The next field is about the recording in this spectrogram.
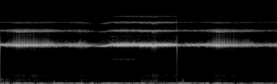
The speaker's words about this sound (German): Und auf Platz 3 von dem schlimmsten Geräusche-Siegertreppchen ist das hier. Das ist Kreide, die über eine Tafel kratzt.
